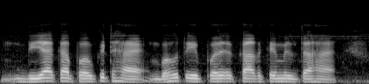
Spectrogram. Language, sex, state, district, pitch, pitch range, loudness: Hindi, male, Jharkhand, Palamu, 140 Hz, 130-145 Hz, -17 LUFS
